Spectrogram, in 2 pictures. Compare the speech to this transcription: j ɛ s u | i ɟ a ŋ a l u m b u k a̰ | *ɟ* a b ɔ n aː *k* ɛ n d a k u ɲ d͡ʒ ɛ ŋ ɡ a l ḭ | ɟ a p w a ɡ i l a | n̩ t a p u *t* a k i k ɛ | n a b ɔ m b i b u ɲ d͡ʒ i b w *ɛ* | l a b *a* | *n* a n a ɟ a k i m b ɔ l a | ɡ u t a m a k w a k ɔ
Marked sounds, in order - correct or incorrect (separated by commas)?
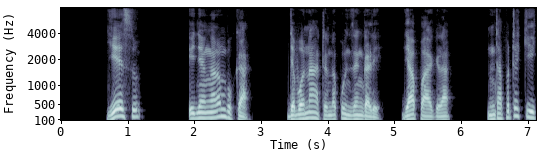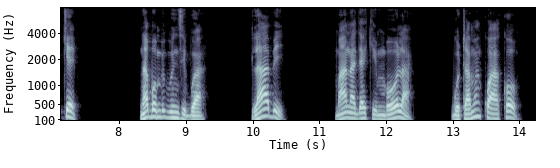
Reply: correct, incorrect, correct, incorrect, incorrect, incorrect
